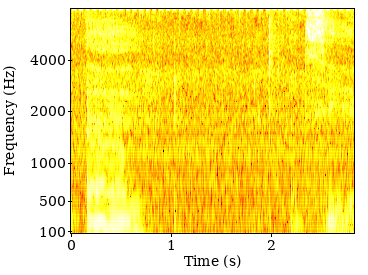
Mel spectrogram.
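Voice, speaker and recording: Whispering, a man speaks amid noticeable background noise and audible room echo. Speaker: vlogger. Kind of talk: personal vlog update. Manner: hesitant, many fillers.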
